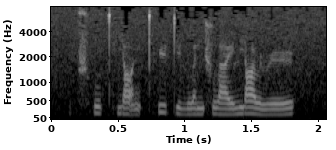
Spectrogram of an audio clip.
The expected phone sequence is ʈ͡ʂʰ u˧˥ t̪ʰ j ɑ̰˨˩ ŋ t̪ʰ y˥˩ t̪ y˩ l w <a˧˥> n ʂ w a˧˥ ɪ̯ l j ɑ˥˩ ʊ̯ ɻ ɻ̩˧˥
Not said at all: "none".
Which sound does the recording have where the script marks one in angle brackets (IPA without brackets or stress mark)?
ə˧˥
